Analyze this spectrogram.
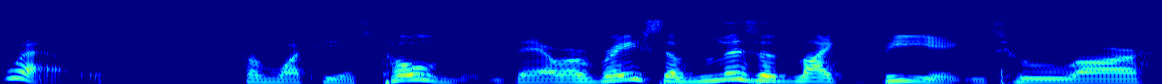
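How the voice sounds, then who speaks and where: Casting: performer as a suave anime villain turned protective friend, formal and deliberate, slow delivery, mid pitch, dry close recording. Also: animated, no room sound. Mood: explanatory, grave. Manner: formal, measured, deliberate, pausing mid-phrase. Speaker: character voice actor. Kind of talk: anime fan roleplay monologue addressed to the listener.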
